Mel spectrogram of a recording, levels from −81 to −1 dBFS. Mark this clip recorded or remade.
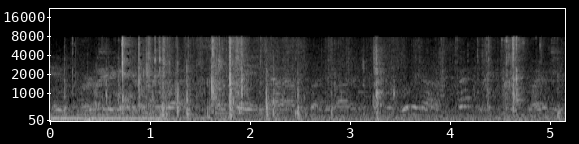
recorded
